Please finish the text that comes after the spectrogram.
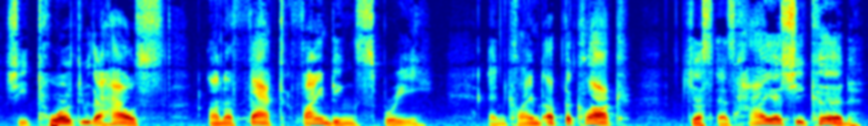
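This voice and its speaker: Guy reading a kids rhyming book out loud, slow n mellow, expressive with pauses. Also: medium pitch. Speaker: storyteller reading a picture book aloud to young children. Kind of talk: expressive children's read-aloud of rhyming verse.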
